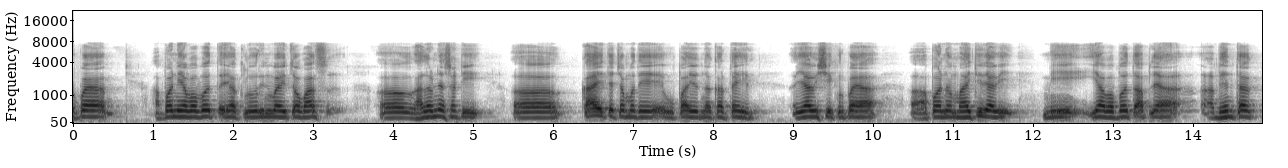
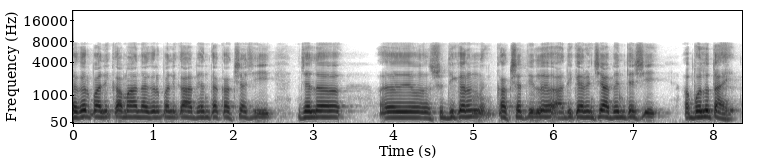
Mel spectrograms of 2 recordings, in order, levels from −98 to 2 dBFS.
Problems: none marked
